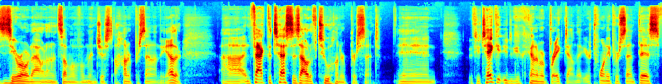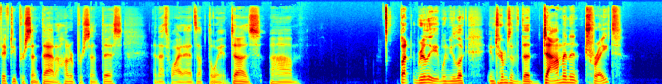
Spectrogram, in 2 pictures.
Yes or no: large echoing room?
no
